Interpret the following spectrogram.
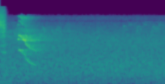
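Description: Northern flicker giving a single 'kleer' call about a quarter second in: one short note that slurs sharply downward in pitch.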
